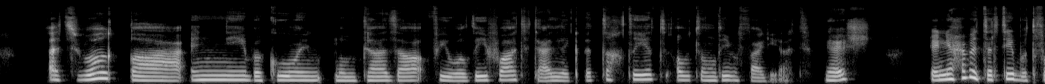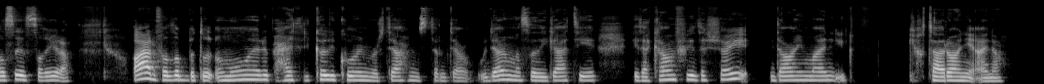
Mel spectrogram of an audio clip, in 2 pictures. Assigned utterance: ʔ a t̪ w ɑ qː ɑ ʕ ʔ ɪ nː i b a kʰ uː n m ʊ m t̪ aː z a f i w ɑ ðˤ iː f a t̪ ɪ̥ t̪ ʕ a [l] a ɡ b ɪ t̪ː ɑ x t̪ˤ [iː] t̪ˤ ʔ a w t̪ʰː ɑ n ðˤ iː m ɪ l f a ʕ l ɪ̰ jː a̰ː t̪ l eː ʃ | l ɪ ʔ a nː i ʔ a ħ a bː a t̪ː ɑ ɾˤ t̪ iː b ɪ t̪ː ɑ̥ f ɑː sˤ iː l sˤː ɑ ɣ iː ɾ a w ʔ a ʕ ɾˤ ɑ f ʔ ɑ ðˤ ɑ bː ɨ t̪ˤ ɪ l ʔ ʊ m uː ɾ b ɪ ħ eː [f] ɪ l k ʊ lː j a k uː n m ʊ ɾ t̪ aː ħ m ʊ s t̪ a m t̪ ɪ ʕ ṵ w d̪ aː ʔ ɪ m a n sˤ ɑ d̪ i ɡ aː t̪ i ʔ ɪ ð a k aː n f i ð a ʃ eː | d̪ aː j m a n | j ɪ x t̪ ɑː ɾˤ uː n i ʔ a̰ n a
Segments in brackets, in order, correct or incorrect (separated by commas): incorrect, correct, incorrect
